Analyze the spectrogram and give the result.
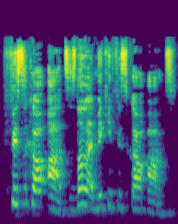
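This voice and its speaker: A woman hosting a casual chat, animated, laughing and restarting her sentences often. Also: mid-range voice, fast talker. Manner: animated, laughs, talks with many fillers and restarts. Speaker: podcast host.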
